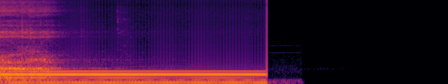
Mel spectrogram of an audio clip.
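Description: The last moments of a heavy post-rock song. The band's high cymbal wash fades within the first half second, leaving a steady low held note that cuts off abruptly a little under three seconds in.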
